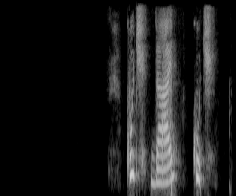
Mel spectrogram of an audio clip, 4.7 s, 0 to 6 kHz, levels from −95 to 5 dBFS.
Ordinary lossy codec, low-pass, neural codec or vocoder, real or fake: AAC, 24 kbps; 5.4 kHz; none; real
